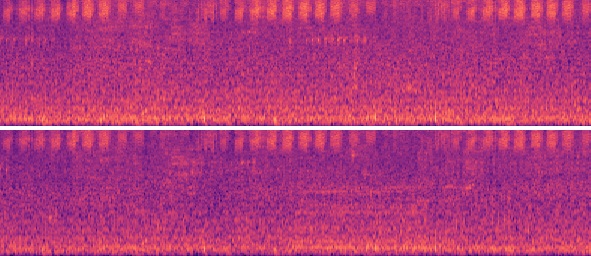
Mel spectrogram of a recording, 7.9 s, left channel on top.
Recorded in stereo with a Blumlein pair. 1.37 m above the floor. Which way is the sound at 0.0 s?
15° left.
